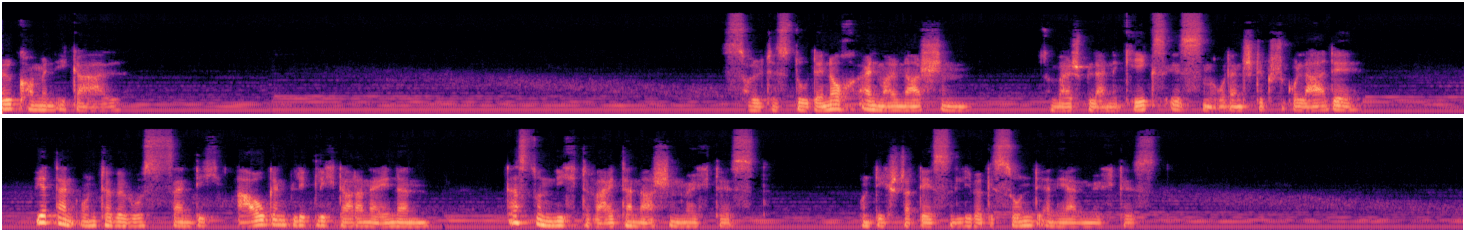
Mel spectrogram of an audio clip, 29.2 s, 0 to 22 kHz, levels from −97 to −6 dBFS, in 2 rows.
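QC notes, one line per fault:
Nothing to flag here; the audio sounds fine all the way along.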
